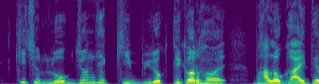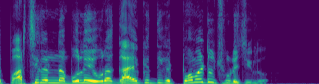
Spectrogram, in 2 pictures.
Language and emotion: Bengali, disgusted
